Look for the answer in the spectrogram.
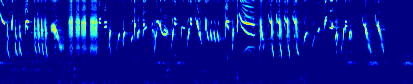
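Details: Captive-bred European goldfinch delivering a long, unbroken run of high, twittering song, mixing liquid trills, descending slurs and short nasal buzzes.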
